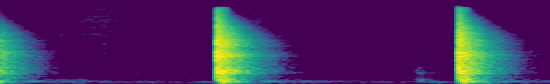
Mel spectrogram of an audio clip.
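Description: Three loud hammer bangs about two seconds apart, each dying away quickly with a short ring.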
